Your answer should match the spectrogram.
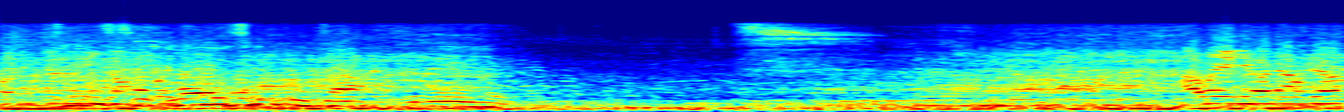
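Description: Race cars roaring down the straight in a group of three, a loud continuous engine blare that swells and fades as they pass, with an excited commentator talking over it.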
